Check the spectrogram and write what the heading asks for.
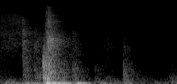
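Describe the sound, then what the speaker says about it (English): A door being closed indoors, a brief rustle and then a solid thud at close range, followed by a softer settling knock. "let me close the door."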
